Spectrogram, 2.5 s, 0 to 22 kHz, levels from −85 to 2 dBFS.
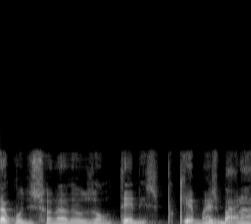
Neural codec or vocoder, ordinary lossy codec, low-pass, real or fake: none; none; 7.2 kHz; real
